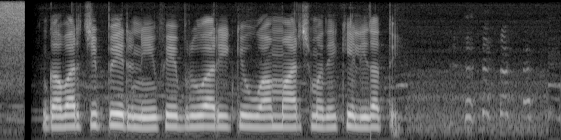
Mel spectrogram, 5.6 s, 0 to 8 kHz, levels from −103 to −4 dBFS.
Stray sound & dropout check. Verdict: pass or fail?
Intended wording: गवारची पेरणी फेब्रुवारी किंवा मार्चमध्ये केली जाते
fail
